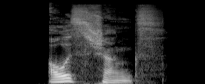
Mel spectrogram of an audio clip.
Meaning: genitive singular of Ausschank
- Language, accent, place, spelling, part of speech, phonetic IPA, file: German, Germany, Berlin, Ausschanks, noun, [ˈaʊ̯sˌʃaŋks], De-Ausschanks.ogg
